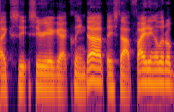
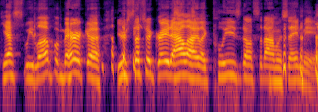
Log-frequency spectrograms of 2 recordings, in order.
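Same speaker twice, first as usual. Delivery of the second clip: higher, gushing sucking-up voice; mock fawning ally; 8 semitones higher than usual. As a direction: flatter America like a scared ally. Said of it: "that's how countries are like".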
